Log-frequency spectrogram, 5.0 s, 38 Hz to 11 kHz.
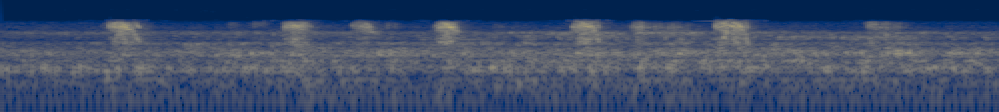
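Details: Peregrine falcon at a nest webcam in Gdynia, 17 April 2021, the day the fourth chick hatched: short, high, thin calls repeated irregularly about every half second over steady background hiss.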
